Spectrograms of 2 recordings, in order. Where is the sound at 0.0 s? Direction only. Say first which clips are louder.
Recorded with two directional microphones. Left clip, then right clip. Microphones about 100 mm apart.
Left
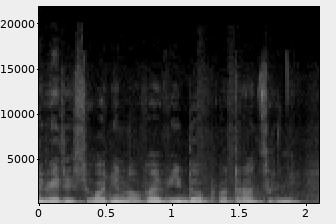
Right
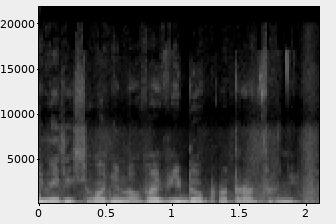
Right 4 dB; 5° right (ahead or behind).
